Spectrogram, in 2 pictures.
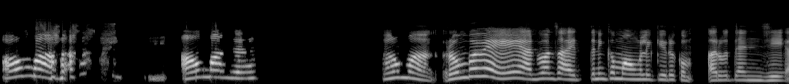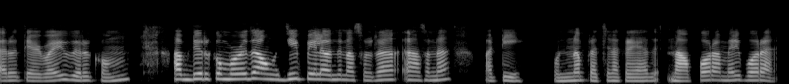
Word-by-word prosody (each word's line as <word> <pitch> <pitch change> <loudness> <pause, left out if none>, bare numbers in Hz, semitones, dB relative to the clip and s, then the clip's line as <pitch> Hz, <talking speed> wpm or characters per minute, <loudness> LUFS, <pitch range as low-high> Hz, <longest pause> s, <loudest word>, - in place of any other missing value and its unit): ஆமா 370 -1 +7 1.5
ஆமாங்க. 330 -2 +5 1.6
ஆமா. 300 -1 +3 0.3
ரொம்பவே 365 +6 +5 0.4
அட்வான்ஸா 260 +1 +2
இத்தனைக்கும் 250 +4 -6
அவுங்களுக்கு 230 -2 -1
இருக்கும் 205 -3 -7 0.2
65, 195 -1 -5
67 175 -2 -7
வயது 200 +3 -5
இருக்கும். 180 -1 -9 0.6
அப்பிடி 235 +1 -1
இருக்கும்பொழுது, 250 +1 -1
அவுங்க 240 -2 0
GPayல 245 -2 0
வந்து 220 0 -9
நான் 200 -1 -4
சொல்றேன், 200 +4 -3
நான் 200 -1 -2
சொன்னேன் 205 +5 -6 0.3
பாட்டி 170 0 -8 0.4
ஒன்னும் 180 +3 -5
பிரச்சனை 175 0 -8
கிடையாது. 165 +1 -6 0.2
நான் 160 0 +2
போறமாரி 195 0 -2
போறேன். 190 -5 -2
210 Hz, 105 wpm, -21 LUFS, 185-255 Hz, 1.6 s, ஆமா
